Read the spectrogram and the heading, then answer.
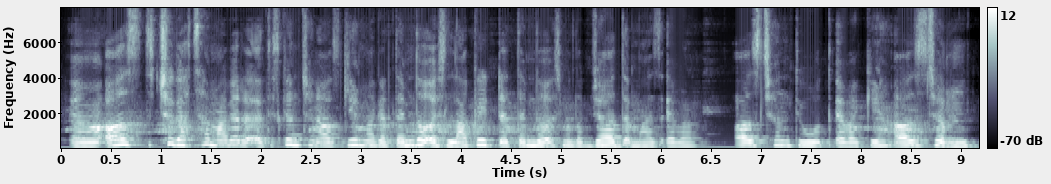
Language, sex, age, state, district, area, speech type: Kashmiri, female, 30-45, Jammu and Kashmir, Bandipora, rural, spontaneous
